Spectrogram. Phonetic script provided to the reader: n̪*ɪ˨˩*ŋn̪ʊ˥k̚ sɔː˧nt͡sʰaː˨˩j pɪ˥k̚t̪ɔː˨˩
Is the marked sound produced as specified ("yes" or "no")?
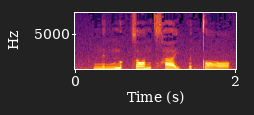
no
